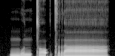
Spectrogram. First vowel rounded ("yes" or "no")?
yes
